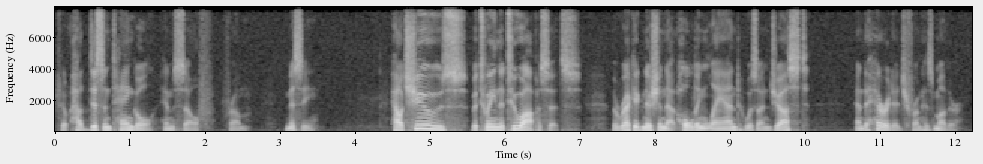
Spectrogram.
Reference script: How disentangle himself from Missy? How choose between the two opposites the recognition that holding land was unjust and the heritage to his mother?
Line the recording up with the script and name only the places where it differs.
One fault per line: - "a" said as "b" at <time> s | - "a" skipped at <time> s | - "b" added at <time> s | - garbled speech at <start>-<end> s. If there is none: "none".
- "to" said as "from" at 11.4 s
